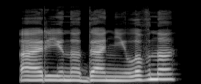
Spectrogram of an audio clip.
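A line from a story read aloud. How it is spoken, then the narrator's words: Growled through clenched teeth. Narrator (Russian): Макса прорычав сквозь стиснутые зубы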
